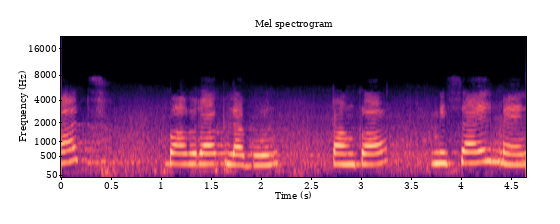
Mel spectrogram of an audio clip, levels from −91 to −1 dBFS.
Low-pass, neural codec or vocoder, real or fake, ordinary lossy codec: none; codec, 16 kHz, 4 kbps, X-Codec, HuBERT features, trained on balanced general audio; fake; none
